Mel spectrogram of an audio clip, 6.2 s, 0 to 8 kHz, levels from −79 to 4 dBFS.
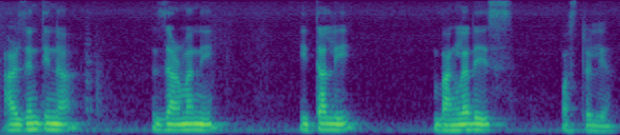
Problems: constant background noise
